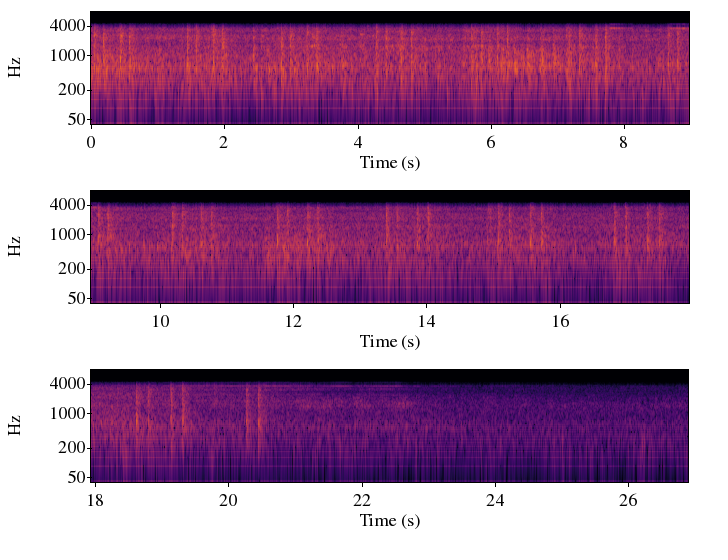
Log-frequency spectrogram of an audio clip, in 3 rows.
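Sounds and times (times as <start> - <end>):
train wheels clicking over rail joints: 0.0 - 20.7
train rumble: 0.0 - 26.9.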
